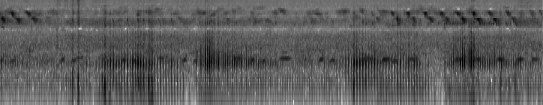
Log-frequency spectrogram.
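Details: A cheetah purrs affectionately to its human carer in a low, rumbling rhythm of steady pulsing bursts, with birds chirping faintly behind.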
